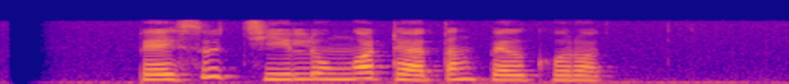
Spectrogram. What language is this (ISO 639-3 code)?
jav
